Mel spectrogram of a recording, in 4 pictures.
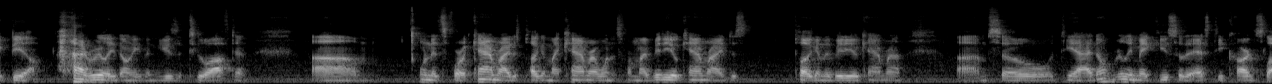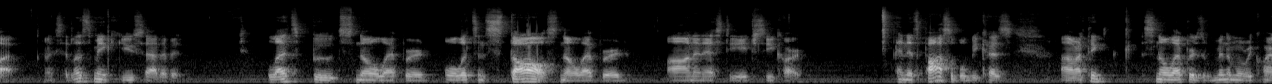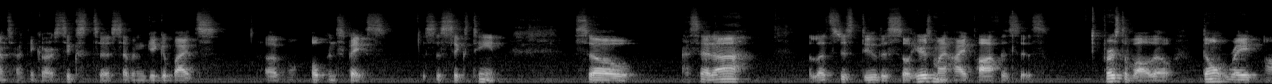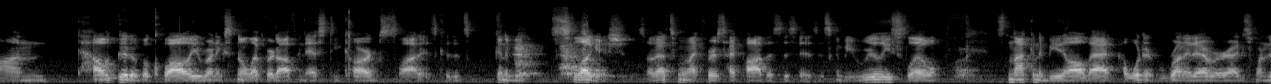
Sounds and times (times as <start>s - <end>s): Speech: 0.0s - 2.5s, 3.1s - 14.6s, 15.2s - 20.8s, 21.6s - 30.6s, 31.2s - 50.8s.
